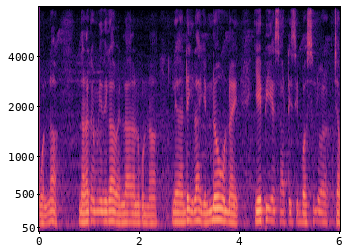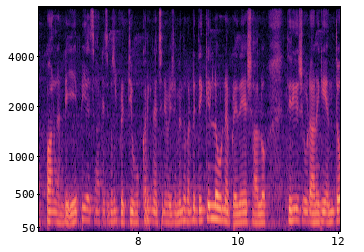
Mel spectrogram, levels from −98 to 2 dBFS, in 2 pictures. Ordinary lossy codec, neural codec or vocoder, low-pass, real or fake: none; none; none; real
